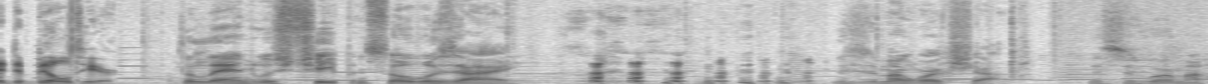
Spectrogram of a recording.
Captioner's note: laughs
